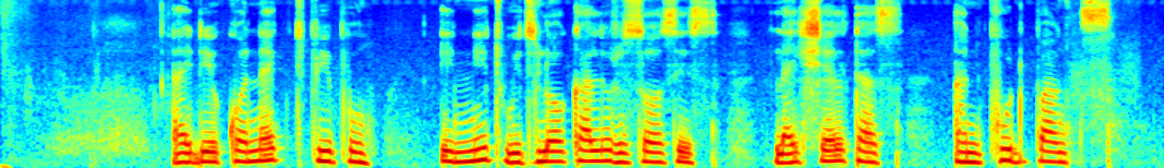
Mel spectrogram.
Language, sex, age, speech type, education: Nigerian Pidgin, female, 15-29, read, tertiary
